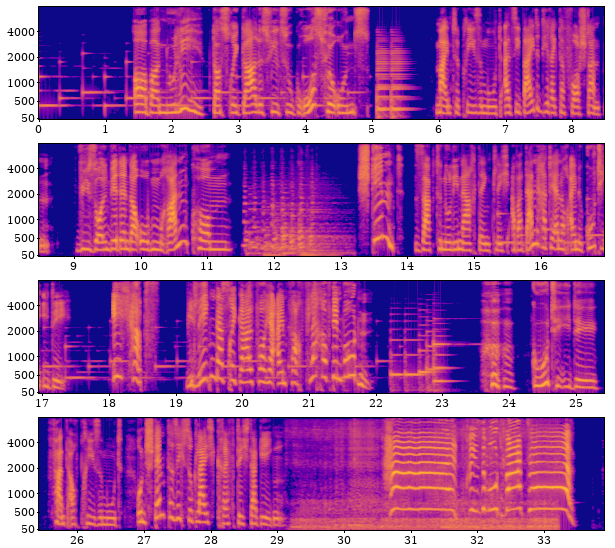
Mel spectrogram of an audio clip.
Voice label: Kinderhoerbuch

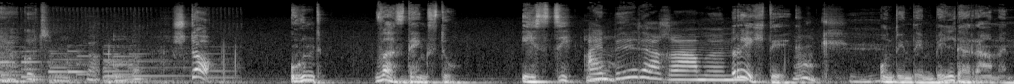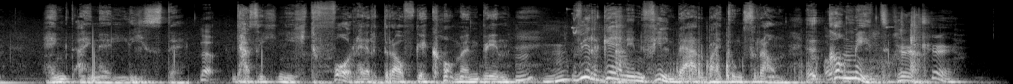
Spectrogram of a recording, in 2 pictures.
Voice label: Rolle russische Kinobesitzerin; LOFT VOICES

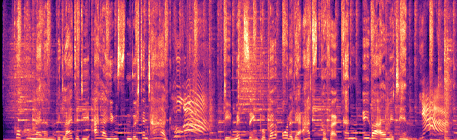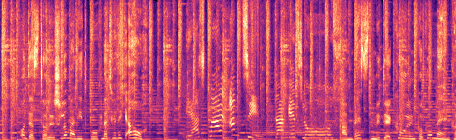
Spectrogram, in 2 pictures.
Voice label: Werbung TV; Cocomelon

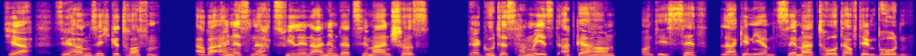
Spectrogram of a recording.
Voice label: synchron

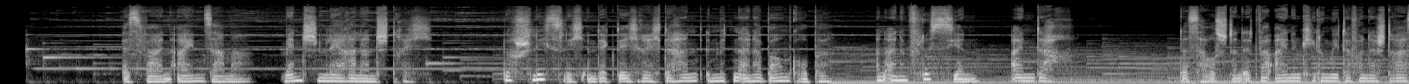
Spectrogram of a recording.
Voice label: Hoerspiel; LOFT VOICES

